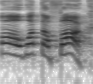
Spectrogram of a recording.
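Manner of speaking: mock indignant high outburst. Retelling how the men reacted to a joke: imitating someone getting mad. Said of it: "and they would get so mad".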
